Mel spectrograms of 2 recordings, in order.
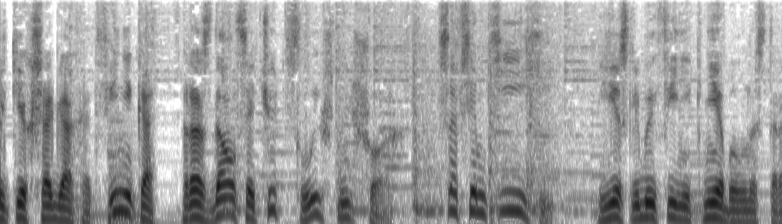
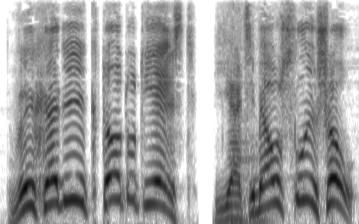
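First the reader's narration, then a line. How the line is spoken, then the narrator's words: Shouting. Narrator (Russian): закричал Финик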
